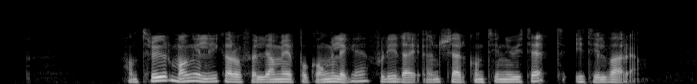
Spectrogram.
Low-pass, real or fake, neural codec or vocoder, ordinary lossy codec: 5.4 kHz; real; none; MP3, 32 kbps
